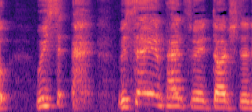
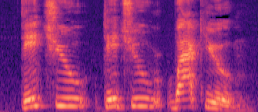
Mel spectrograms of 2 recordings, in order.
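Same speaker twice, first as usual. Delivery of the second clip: slow, nagging, put-on Dutch accent. Speaker quoting what a woman says to them, in a put-on Dutch accent. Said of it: "Does she have a Dutch accent now too?".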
